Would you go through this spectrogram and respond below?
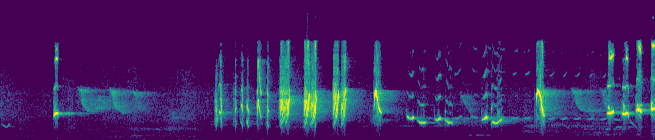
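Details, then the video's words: Master song for teaching small fighter birds: one high sharp note, a pause, then a dense run of piercing chirps and slurred whistles, ending in quick rising tweets. "Masteran paling merdu untuk burung faigter kecil"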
